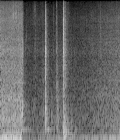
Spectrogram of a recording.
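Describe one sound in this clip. A heavy car door shuts.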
